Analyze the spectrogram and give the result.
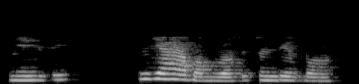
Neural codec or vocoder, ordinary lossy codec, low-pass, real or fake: vocoder, 44.1 kHz, 80 mel bands, Vocos; MP3, 16 kbps; 3.6 kHz; fake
